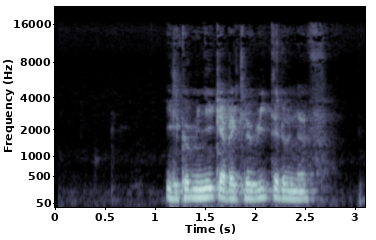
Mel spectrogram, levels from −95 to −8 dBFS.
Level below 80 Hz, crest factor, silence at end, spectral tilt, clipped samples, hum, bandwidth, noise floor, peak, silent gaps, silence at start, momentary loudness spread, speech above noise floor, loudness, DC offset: -62 dBFS; 20 dB; 0.4 s; -7 dB/octave; under 0.1%; none; 16.5 kHz; -69 dBFS; -10 dBFS; none; 1.1 s; 13 LU; 42 dB; -28 LUFS; under 0.1%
